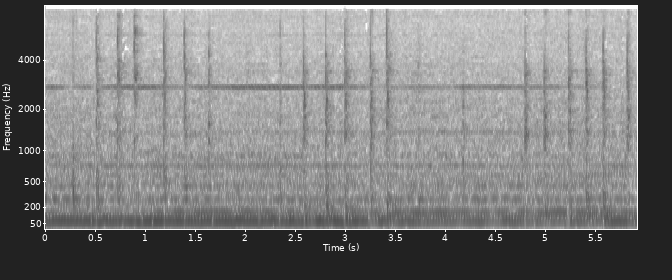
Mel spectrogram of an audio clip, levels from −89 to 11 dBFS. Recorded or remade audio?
remade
